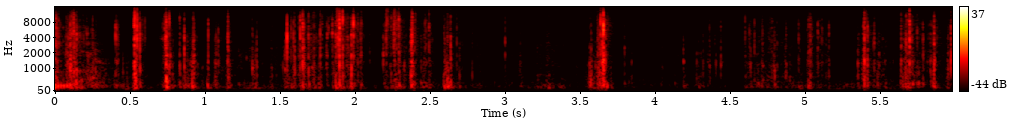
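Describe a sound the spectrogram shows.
A foil packet is torn open.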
